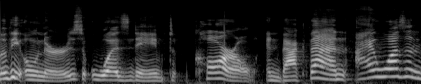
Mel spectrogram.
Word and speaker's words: Carl: The reason why it's so tricky is because there is an R sound and then a dark L. And sometimes this combination is challenging for new speakers of English.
